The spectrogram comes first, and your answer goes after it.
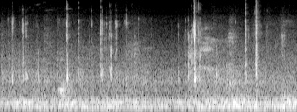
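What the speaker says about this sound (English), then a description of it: "I'm going to type it since it looks much nicer when it's typed" Steady clicking of keys on a computer keyboard, quick irregular strokes close by and fairly quiet, with no voice heard.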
